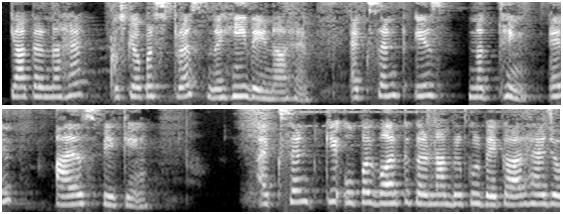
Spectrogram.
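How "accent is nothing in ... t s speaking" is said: very slow, stretched words; slow key point. Shown as a demonstration. Teacher to students, slowly stressing a rule. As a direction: drive the point home slowly.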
